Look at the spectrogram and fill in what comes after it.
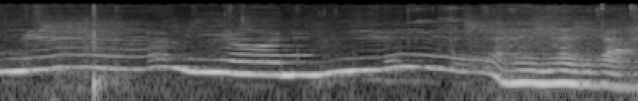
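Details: Three-week-old male apricot poodle puppies with eyes open but ears still closed; one gives a long, unbroken, wavering whine that rises and falls, then drops to a lower, steady moan near the end.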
